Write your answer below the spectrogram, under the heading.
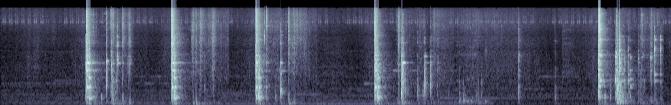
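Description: Firewood being chopped: six sharp wooden cracks, each with a splintering rattle and smaller knocks after it, spaced one to three seconds apart, with the last two close together near the end.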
